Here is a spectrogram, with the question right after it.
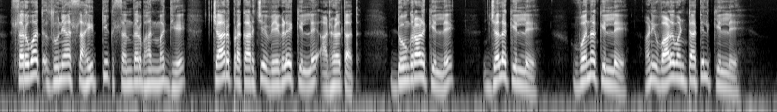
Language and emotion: Marathi, neutral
